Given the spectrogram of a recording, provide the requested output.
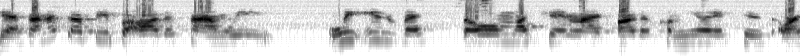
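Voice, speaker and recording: Words arrive fairly slowly, and the pitch shifts in an ordinary way. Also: woman. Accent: Jamaican. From Jamaica. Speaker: immigration attorney. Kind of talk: radio interview.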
